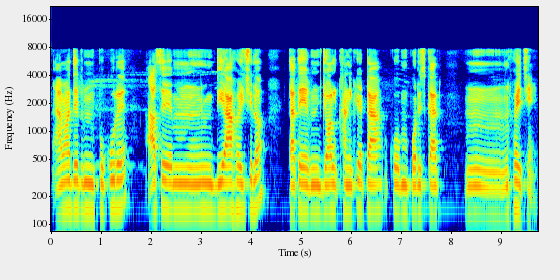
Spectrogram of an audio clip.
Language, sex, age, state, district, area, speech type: Bengali, male, 30-45, West Bengal, Uttar Dinajpur, urban, spontaneous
